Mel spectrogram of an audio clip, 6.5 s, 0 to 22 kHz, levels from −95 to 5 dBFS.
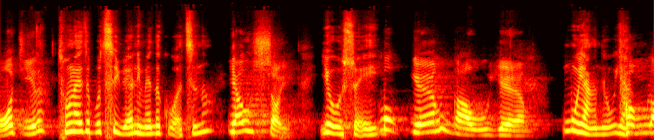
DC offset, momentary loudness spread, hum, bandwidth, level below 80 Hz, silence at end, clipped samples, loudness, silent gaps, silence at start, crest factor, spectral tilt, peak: under 0.1%; 7 LU; none; 16.5 kHz; -58 dBFS; 0 s; under 0.1%; -17 LUFS; none; 0 s; 16 dB; -4.5 dB/octave; -2 dBFS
